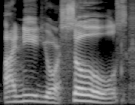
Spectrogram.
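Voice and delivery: very slow, drawn-out monster voice; hammed-up undead threat, stretched out; menacing mummy. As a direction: intone it like a risen mummy. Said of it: "the mummy comes out".

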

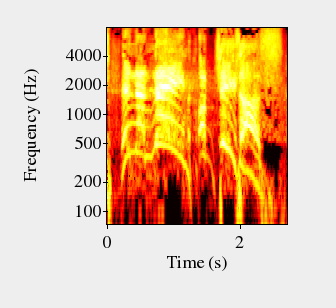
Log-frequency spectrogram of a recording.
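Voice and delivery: high, slow, booming mock prayer; shouted prayer. Evangelist praying over a woman on a plane, drawn-out mock shout. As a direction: bellow it like an over-zealous evangelist. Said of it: "as he shouted".

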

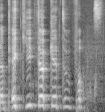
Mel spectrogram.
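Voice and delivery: high, slow, hammed-up plea; mock your own words slowly. Friend mocking her own plea, high and slow. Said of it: "No, I just said".

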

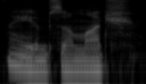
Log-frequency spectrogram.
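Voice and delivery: normal talking voice

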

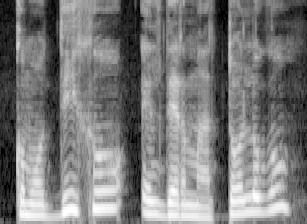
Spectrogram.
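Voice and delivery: ordinary delivery

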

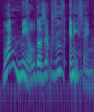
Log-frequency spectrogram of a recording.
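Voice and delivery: a grave harpooner warning the professor. Acted. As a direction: say it slowly, with heavy conviction. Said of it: "the Canadian replied gravely".

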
